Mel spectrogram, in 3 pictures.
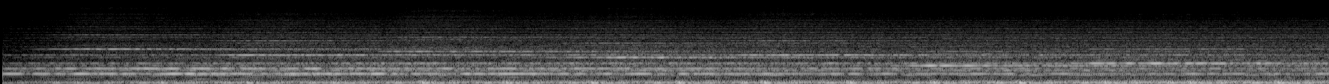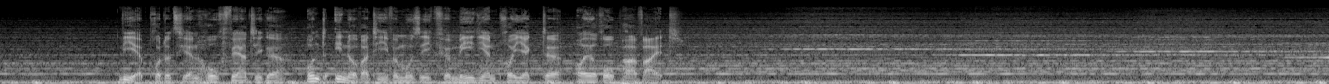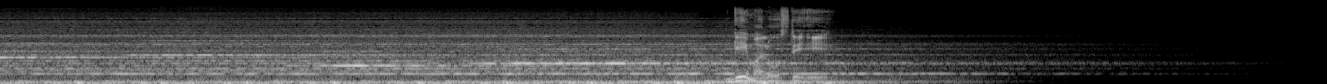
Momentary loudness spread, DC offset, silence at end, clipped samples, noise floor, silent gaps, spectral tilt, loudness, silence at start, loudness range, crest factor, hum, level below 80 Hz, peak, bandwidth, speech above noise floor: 10 LU; under 0.1%; 3.2 s; under 0.1%; -78 dBFS; none; -5 dB/octave; -21 LUFS; 0 s; 8 LU; 20 dB; none; -28 dBFS; -2 dBFS; 16 kHz; 61 dB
